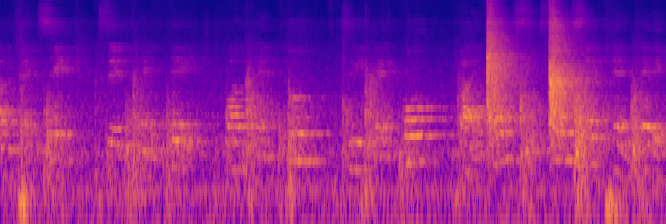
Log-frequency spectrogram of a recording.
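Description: A voice runs on and off over boot steps tapping and thudding on a wooden floor, with two loud sharp hits about six and seven seconds in.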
